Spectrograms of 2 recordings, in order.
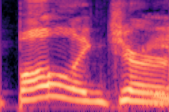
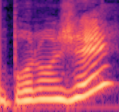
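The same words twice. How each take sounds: First: The name is pronounced the American way. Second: The name is pronounced the French way. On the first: "we say Bollinger" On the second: "she used to give the classes in French"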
